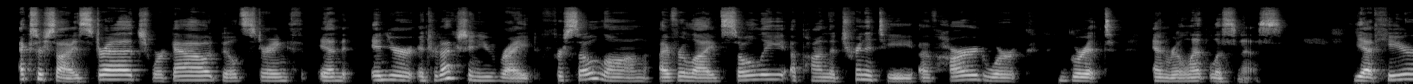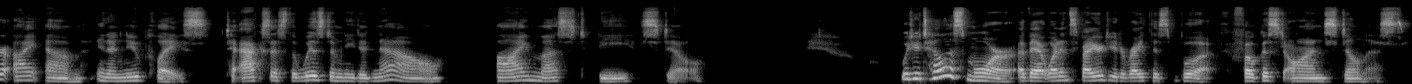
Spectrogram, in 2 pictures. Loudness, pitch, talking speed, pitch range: -22 LUFS, 175 Hz, 130 wpm, 155-205 Hz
